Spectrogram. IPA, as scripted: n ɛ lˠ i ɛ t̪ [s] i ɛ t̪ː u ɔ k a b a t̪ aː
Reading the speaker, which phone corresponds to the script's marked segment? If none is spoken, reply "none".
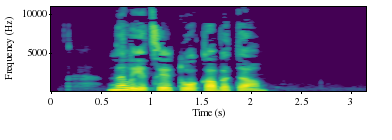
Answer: s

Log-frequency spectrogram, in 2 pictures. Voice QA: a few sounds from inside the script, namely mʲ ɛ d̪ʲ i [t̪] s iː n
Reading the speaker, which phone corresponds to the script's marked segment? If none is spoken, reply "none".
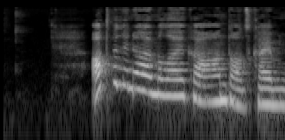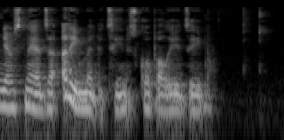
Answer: t̪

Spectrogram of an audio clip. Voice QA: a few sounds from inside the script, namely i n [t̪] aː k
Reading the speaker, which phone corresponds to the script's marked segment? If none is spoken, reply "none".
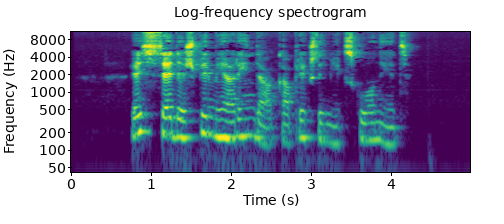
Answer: d̪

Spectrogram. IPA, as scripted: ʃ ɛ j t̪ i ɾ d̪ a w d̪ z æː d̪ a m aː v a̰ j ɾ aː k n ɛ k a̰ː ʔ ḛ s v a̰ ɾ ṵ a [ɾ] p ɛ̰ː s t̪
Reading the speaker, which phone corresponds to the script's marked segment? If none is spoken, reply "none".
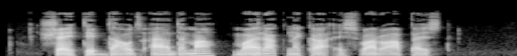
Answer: none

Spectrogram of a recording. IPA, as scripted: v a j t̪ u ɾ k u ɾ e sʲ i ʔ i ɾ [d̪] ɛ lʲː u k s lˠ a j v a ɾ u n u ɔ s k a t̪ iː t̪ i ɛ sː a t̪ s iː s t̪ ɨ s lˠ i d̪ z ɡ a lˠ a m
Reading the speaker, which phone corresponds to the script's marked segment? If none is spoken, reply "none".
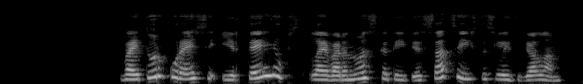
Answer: t̪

